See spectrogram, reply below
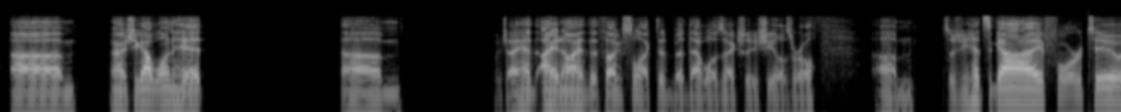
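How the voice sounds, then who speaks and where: A man's voice: fairly low pitch, fairly bright tone, clear, resonant tone, no room sound, muffled recording. A man running a tabletop game as game master, narrating casually and swearing freely.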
